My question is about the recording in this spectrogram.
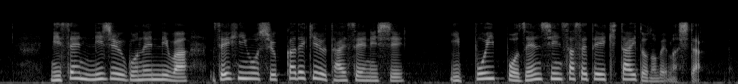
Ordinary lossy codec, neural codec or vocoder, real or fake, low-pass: none; codec, 16 kHz, 8 kbps, FunCodec, trained on Chinese and English, 25 frames a second; fake; 7.2 kHz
